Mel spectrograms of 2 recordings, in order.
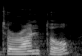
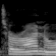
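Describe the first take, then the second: First: Each letter is sounded out, following the spelling. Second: It is said the way local people say it. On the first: This is the form the speaker used to use. "I used to say Toronto" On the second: This is the form the speaker did not use before. "I never used to say Toronto"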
